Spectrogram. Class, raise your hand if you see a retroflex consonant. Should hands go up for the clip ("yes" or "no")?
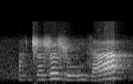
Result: yes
